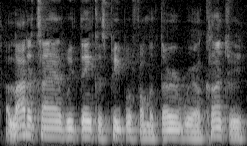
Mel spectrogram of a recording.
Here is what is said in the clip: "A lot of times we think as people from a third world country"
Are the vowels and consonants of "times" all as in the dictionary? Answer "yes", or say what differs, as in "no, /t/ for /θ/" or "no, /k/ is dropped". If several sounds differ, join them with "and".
yes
